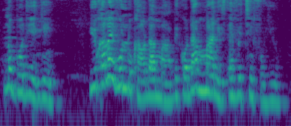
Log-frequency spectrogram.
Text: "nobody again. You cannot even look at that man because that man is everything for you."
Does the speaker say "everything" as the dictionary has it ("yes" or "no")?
no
